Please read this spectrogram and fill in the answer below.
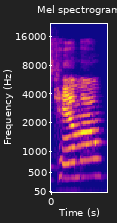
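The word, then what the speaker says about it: Kamo: And usually, who makes the magic circle is Camo. Or Chamo, however you want to pronounce it. It's Camo, and Camo's like, he's really pervert, and he's like, oh, kiss, why don't you?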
